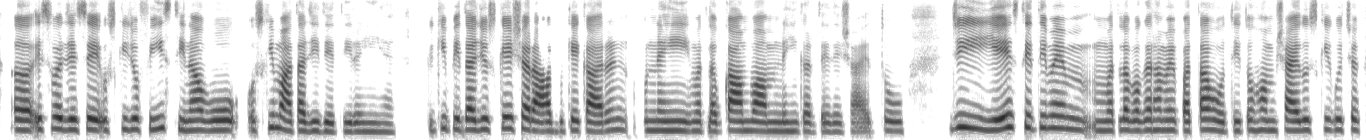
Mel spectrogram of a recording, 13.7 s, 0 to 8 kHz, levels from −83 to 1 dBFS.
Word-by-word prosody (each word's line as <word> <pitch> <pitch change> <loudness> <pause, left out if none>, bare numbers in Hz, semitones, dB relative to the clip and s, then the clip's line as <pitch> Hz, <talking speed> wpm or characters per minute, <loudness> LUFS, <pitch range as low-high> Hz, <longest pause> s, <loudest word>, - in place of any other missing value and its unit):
अ, 215 -1 +5
इस 235 +2 -1
वज़ह 225 -2 +4
से 225 +1 +4
उसकी 220 +2 -6
जो 235 0 +2
फीस 250 +3 -3
थी 215 - -1
ना 210 +1 +2
वो 215 +1 +2 0.2
उसकी 275 +7 -5
माता 205 -5 +4
जी 200 +1 -2
देती 190 0 -2
रही 185 0 -5
हैं 180 -1 -11 0.3
क्योंकि 255 +6 -8
पिताजी 225 -1 +2
उसके 250 +2 0
शराब 200 -5 +3
के 215 - +1
कारण 205 +3 +1 0.2
नहीं 205 -1 -2
मतलब 195 -1 -4
काम-वाम 205 -2 +4
नहीं 195 0 -4
करते 185 -1 -6
थे 185 - -7
शायद। 95 - -9
तो 200 -1 -4 0.5
जी 280 - +1
ये 245 -1 +4
स्थिति 270 -1 -3
में 260 -1 +1
म 215 -3 -6
मतलब 215 +1 -1
अगर 220 +1 -1
हमें 215 0 -1
पता 200 +2 +1
होती 200 0 -3
तो 220 - -3
हम 215 0 -2
शायद 210 -1 +3
उसकी 225 +1 -5
कुछ 225 0 -4
210 Hz, 200 wpm, -23 LUFS, 195-225 Hz, 0.5 s, अ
